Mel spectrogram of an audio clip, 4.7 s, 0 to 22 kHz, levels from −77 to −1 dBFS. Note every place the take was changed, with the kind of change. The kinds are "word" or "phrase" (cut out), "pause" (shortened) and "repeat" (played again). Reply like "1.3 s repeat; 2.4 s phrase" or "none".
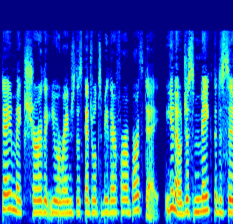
none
